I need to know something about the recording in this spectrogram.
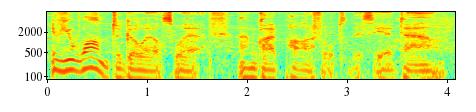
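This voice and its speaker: In an intimate ASMR Wild West roleplay, a man plays a rugged, protective cowboy drifter, drawling, teasing and reassuring with pauses between thoughts. His bass voice is sing-song and darkish, the mood relaxed and reminiscent, with a little hiss or hum underneath.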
